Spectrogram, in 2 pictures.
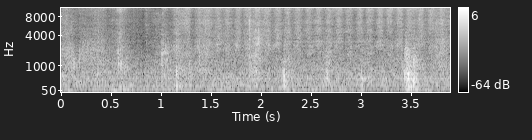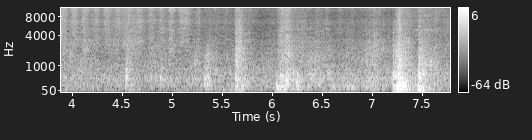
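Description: Irregular scuffs, rustles and knocks of people moving about and handling gear at the foot of a boulder, over a steady hiss, with two louder thumps near the end.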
